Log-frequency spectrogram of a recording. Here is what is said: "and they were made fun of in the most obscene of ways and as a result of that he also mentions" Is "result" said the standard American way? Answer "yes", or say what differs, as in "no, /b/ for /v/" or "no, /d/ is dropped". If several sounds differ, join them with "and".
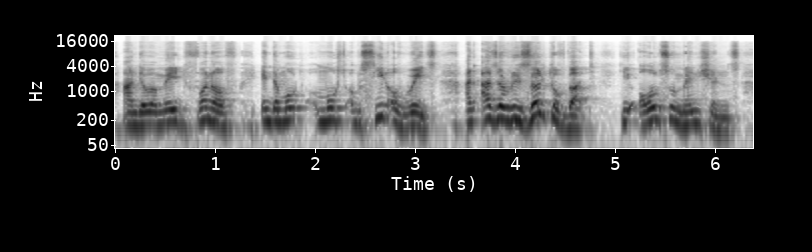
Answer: yes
